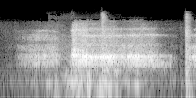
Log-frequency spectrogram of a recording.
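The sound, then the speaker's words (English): Loud, heavy breathing: a long drawn-out exhale that grows forceful and airy midway, then a brief pause before another sharp breath begins. No talking. “We're just gonna start off this episode with some heavy breathing and go.”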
